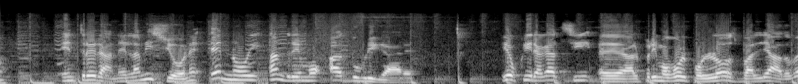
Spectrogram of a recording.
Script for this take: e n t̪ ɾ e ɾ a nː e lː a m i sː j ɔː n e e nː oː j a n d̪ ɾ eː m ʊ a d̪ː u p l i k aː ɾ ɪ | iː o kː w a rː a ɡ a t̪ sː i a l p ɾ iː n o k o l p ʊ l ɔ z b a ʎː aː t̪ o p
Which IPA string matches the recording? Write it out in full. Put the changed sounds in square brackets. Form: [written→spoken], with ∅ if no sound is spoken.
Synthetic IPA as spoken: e n t̪ ɾ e ɾ a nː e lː a m i sː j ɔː n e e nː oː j a n d̪ ɾ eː m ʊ a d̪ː u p l i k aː ɾ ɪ | iː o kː w [a→i] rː a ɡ a t̪ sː i a l p ɾ iː [n→m] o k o l p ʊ l ɔ z b a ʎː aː t̪ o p

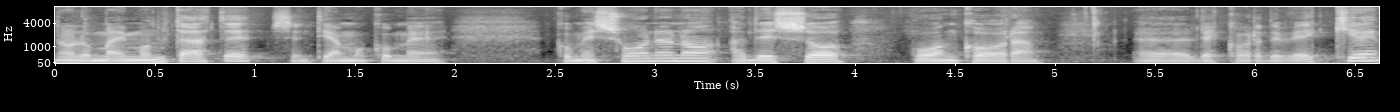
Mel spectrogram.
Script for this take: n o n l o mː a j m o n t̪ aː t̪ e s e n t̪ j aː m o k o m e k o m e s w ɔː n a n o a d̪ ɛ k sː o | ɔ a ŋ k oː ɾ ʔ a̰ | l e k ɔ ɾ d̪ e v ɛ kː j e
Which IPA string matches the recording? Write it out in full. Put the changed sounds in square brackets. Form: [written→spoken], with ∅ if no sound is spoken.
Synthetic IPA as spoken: n o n l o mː a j m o n t̪ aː t̪ e s e n t̪ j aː m o k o m e k o m e s w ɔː n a n o a d̪ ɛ [k→∅] sː o | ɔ a ŋ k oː ɾ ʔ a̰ | l e k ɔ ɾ d̪ e v ɛ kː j e

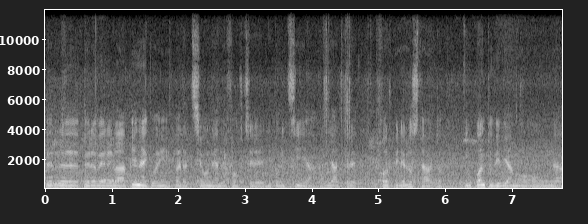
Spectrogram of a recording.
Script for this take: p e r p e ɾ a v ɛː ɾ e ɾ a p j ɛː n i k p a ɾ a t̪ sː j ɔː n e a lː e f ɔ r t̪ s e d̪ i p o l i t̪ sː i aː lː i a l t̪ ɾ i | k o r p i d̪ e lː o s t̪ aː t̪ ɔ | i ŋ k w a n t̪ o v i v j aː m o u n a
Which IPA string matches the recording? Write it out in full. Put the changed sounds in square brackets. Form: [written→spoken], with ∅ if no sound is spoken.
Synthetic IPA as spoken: p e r p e ɾ a v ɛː ɾ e [ɾ→l] a p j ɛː n [i→a] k p a ɾ a t̪ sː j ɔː n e a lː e f ɔ r t̪ s e d̪ i p o l i t̪ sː [i→iː] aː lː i a l t̪ ɾ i | k [o→ɔ] r p i d̪ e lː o s t̪ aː t̪ [ɔ→o] | i ŋ k w a n t̪ o v i v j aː m o u n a

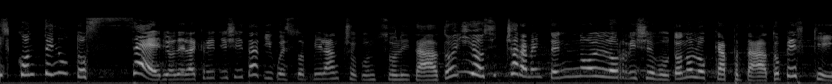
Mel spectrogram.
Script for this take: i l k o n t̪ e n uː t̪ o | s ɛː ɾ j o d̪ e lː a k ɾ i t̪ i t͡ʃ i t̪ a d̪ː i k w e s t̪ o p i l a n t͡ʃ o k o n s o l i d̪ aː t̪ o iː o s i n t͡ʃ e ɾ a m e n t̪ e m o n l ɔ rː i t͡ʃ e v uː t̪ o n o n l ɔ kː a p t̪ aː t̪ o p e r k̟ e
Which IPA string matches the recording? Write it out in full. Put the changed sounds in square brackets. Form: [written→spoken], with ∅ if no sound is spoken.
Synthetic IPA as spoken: i l k o n t̪ e n uː t̪ o | s ɛː ɾ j o d̪ e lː a k ɾ i t̪ i t͡ʃ i t̪ a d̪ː i k w e s t̪ o [p→b] i l a n t͡ʃ o k o n s o l i d̪ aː t̪ o iː o s i n t͡ʃ e ɾ a m e n t̪ e [m→n] o n l ɔ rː i t͡ʃ e v uː t̪ o n o n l ɔ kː a p t̪ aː t̪ o p e r k̟ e

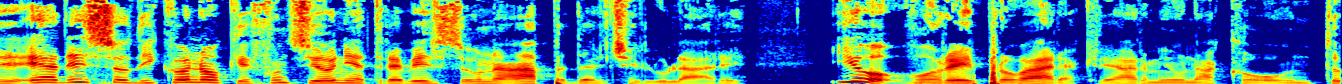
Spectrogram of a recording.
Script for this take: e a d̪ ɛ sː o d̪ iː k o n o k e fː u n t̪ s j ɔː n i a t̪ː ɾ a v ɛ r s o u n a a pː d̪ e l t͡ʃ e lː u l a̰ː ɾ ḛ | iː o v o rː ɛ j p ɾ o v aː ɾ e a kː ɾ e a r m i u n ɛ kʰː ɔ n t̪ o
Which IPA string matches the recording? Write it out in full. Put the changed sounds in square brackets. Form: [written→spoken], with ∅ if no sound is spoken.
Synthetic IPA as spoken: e a d̪ ɛ sː o d̪ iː k o n o k e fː u n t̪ s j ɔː n i a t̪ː ɾ a v ɛ r s o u n a a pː d̪ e l t͡ʃ e lː u l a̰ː ɾ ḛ | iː o v o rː ɛ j p ɾ o v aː ɾ e a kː ɾ e a r m i u n [ɛ→a] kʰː ɔ n t̪ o

